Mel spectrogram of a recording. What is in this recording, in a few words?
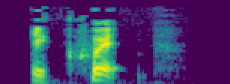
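"equip", British English; Technology; Công nghệ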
